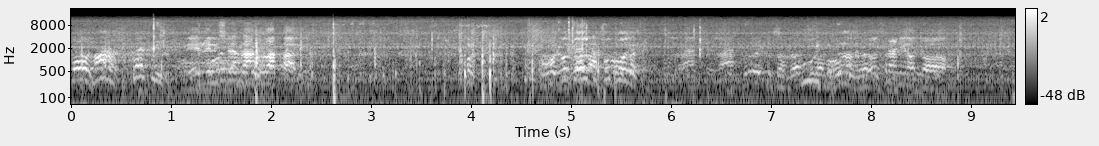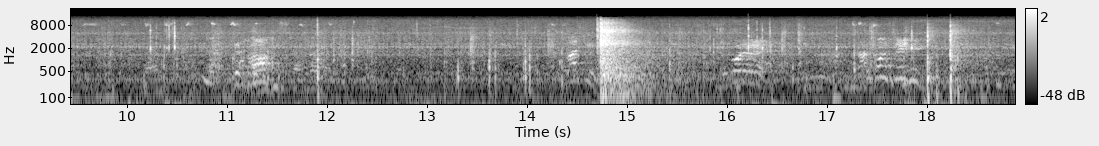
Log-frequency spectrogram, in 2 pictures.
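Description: Men shout to each other outdoors during a football game in the distance.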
